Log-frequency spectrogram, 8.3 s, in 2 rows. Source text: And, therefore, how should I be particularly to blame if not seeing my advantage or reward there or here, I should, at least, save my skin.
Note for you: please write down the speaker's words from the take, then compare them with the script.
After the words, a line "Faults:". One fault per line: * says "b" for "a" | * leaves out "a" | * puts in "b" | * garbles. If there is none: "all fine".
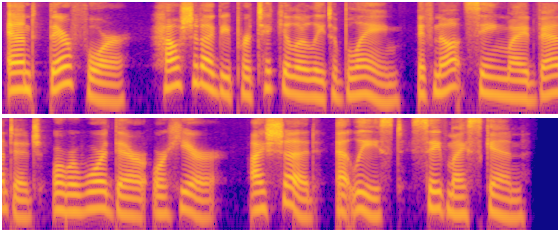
And, therefore, how should I be particularly to blame if not seeing my advantage or reward there or here, I should, at least, save my skin.
Faults:
all fine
